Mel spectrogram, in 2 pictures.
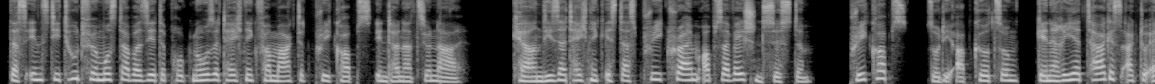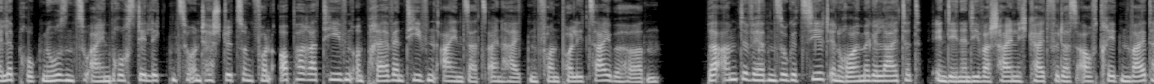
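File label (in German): product trailer, deutsch frauen; sprecher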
